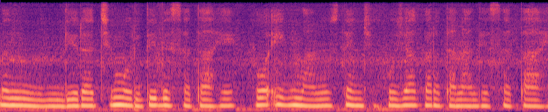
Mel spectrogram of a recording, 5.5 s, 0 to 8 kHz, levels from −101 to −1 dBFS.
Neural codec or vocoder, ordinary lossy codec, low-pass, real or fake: codec, 16 kHz in and 24 kHz out, 1 kbps, XY-Tokenizer; none; 7.2 kHz; fake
